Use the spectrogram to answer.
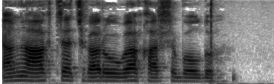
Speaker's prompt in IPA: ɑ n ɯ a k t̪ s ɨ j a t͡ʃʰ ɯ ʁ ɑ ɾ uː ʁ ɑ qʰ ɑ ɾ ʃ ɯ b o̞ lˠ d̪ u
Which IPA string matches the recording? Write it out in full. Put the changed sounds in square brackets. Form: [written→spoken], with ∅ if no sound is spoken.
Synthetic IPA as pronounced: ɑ [n→ɴ] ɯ a k t̪ s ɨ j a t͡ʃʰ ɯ ʁ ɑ ɾ uː ʁ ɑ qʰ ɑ ɾ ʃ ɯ b o̞ lˠ d̪ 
